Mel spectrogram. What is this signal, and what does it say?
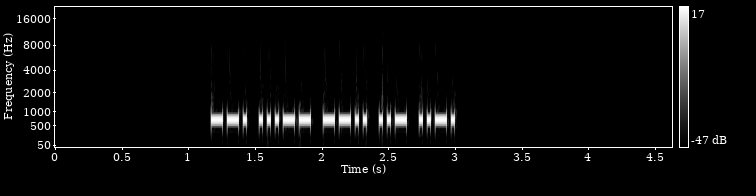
Morse code, heard as a keyed tone, about 40 wpm, 700 Hz. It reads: G3ZUF
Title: DXCC-100 Call Signs - 5 Characters - Repeated 2x - 40wpm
